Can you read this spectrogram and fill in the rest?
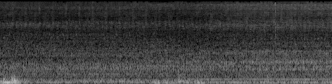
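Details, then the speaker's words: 2008 Chevy Malibu LS, 2.4 liter 4-cylinder Ecotec, hood open: smooth even idle with steady low hum, no knocks or ticks; been running good. "Been running good. Nice little 2.4 liter 4-cylinder Ecotech engine."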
